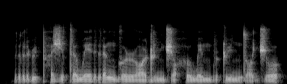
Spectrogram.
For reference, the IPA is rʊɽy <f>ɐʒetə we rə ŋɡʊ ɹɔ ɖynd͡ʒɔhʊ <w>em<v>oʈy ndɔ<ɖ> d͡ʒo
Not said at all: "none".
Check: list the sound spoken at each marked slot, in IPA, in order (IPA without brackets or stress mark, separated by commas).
pʰ, w, b, none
